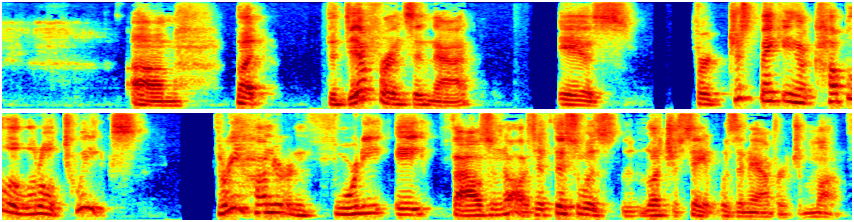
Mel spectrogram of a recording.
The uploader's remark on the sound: Listen to this replay of the LIVE webinar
